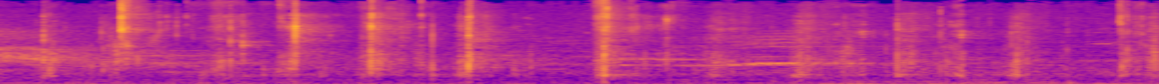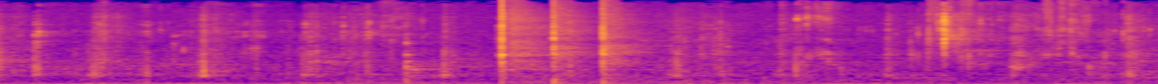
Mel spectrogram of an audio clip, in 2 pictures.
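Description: Close-miked crunching and chewing of a whole raw red chili pepper, with crisp crunches several times a second. Near the end comes the sound of an egg's shell being cracked and peeled by hand.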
